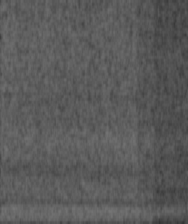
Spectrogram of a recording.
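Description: Shallow mountain stream rushing over rocks, a steady wash of water.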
